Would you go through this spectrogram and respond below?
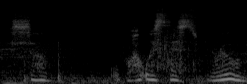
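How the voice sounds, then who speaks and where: An actress voicing a determined young huntress in a video game, blunt, defiant and sardonic. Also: female voice, medium pitch, fairly even intonation, takes it slowly, heavy background noise, natural voice. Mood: awed, curious. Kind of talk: dramatic video game voice acting. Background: game music.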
